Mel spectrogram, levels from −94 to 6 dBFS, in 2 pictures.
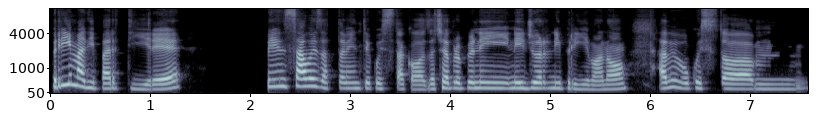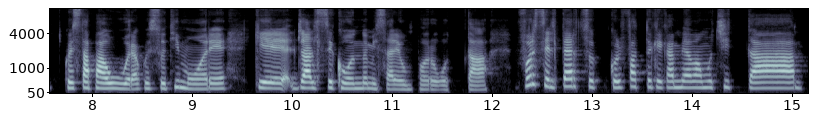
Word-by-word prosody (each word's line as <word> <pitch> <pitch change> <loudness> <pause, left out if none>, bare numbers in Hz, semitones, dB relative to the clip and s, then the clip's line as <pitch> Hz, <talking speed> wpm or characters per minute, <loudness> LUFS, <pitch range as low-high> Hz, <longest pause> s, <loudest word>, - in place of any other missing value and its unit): prima 320 +2 +5
di 230 -5 -4
partire 205 +1 0 0.8
pensavo 290 +1 +4
esattamente 220 -5 -3
questa 200 -2 -5
cosa. 175 +1 -4
Cioè 220 +3 +1
proprio 220 +1 -2
nei, 220 -1 -2
nei 220 0 +1
giorni 220 0 -1
prima, 180 -5 -6
no. 185 +5 -2 0.3
Avevo 220 -1 -1
questo, 210 -1 -4
mhmm, 185 0 -2
questa 225 +1 +4
paura, 205 -3 +4
questo 205 0 -4
timore 205 -3 -1 0.3
che 220 -5 +2
già 230 +2 +6
al 225 0 +5
secondo 215 -3 -1
mi 200 - -5
sarei 180 -2 -3
un 175 0 -7
po' 175 0 -7
rotta. 165 0 -3 0.3
Forse 330 +4 0
il 260 -3 -2
terzo, 285 -3 +1
col 245 -1 -1
fatto 275 0 -2
che 250 -1 -3
cambiavamo 245 0 0
città 225 -3 +4
220 Hz, 150 wpm, -23 LUFS, 195-245 Hz, 0.8 s, già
